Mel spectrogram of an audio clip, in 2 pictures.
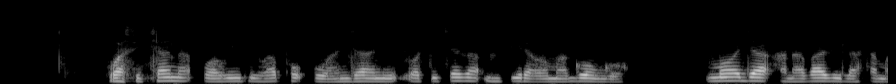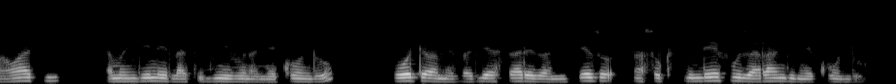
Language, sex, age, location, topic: Swahili, female, 18-24, Nairobi, education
